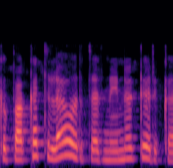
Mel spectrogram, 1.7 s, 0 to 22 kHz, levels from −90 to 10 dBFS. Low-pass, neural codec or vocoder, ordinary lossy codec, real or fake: 7.2 kHz; codec, 16 kHz, 4 kbps, X-Codec, HuBERT features, trained on balanced general audio; none; fake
